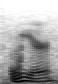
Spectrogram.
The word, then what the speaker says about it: vir: In Latin, vir, V-I-R, originally pronounced weir, means man, and so literally, man-wolf, werewolf.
